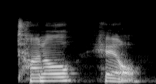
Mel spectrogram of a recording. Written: Tunnel Hill

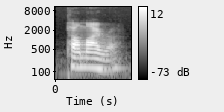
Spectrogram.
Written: Palmyra

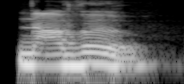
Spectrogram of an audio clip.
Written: Nauvoo

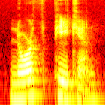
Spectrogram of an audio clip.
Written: North Pekin

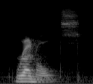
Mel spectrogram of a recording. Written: Reynolds

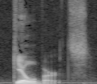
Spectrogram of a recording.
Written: Gilberts

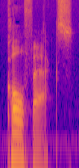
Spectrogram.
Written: Colfax

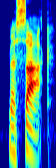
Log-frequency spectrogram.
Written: Massac

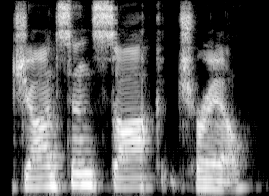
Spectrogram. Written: Johnson Sauk Trail

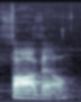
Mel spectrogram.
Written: Thawville

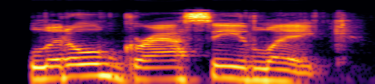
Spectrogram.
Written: Little Grassy Lake

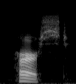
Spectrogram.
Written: Hurst

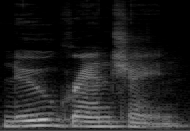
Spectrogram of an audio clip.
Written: New Grand Chain

